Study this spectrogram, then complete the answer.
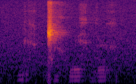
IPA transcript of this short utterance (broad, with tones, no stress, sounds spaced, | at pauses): ɡ y˥ x ɡ͡ǁ ə˥˩ x w ɪ˥˩ x ɡ ø˥˩ x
